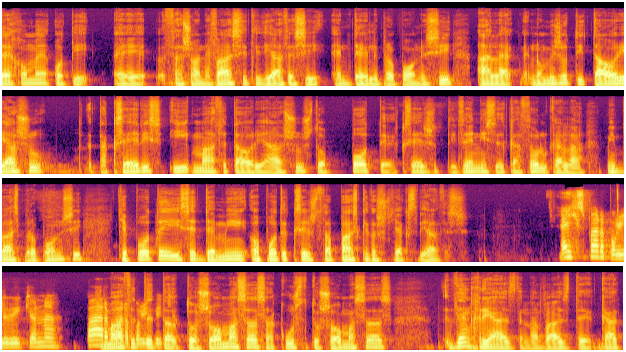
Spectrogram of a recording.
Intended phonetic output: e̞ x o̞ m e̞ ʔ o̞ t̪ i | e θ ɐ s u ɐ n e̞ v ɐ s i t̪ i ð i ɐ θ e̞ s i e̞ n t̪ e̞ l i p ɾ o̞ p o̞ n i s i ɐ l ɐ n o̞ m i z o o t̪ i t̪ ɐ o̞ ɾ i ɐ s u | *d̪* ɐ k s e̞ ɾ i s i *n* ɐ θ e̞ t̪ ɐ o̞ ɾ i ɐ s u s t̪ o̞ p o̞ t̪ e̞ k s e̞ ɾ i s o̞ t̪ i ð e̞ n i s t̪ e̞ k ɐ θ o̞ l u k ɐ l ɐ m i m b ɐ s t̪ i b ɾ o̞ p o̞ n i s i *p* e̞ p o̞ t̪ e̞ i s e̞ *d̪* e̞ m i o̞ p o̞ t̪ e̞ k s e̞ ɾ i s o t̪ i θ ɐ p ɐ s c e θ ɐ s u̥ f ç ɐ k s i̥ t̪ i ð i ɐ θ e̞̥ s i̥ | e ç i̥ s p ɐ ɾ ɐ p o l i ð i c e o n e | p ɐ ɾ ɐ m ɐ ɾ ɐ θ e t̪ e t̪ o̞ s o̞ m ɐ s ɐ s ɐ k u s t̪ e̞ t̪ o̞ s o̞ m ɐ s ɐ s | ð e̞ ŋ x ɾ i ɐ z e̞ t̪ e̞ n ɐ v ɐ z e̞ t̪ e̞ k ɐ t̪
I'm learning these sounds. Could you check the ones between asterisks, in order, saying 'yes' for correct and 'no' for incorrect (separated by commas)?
no, no, no, yes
